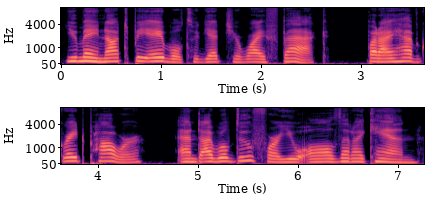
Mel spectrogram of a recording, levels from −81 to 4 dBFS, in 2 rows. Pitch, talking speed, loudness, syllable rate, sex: 185 Hz, 205 wpm, -19 LUFS, 4.1 syllables/s, female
